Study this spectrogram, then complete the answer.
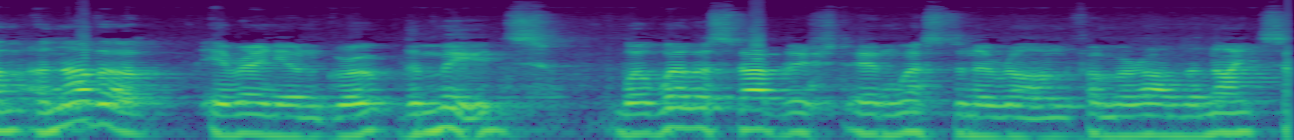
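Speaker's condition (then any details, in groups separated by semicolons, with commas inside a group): No condition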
